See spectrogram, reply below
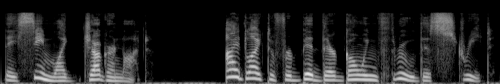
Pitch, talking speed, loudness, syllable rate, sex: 205 Hz, 155 wpm, -18 LUFS, 4.0 syllables/s, female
